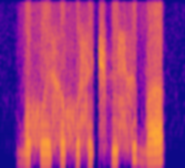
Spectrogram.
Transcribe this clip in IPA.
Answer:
b ɔ χʷ e x ɐ χʷ ə s e t͡ʃʰ y s x y b ɐ

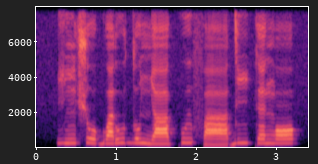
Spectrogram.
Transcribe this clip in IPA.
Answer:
ɣ ĩ˧ ʃ o˦˨ ɡʷ a˧ ɾ u˦ d o˦ ɲ aː˧ kʷ ɨ˦ f aː˨ d iː˦ k ɛ˦ ŋ ɔ˦

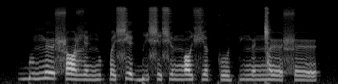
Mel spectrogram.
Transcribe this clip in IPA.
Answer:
ɡ͡b u ŋ ø ɬ ɔ ɮ e ŋ u k͡p ə ɕ e ɡ͡b i ɕ ə ɕ ø ŋ ɔ ç ə k u pʲ ə ŋ ø ŋ͡ǀ ø ɬ ø

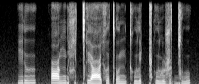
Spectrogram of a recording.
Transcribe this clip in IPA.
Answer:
i ɾ ɯ | ʕ ɯ ŋ o ɕ ɯ ǀʰ e ʕ i x ɤ tʼ o n i kʰ u l e ǁʰ u l u ʐ ɤ ɡ͡ǀ u

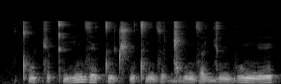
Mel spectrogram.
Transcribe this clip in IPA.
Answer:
tʼ u c ɵ kʼ i n z e t ɨ t͡ʃʼ ɨ tʼ i n z ɵ ɡ͡ǀ u n z ɐ ɟ ʉ m b u ŋ e

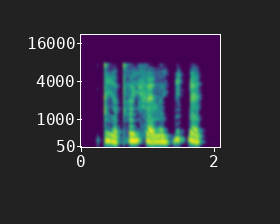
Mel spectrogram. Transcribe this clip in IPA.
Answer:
t̪ i˧˩ ə̯ t̪ʰ ə˨˦ j f ɛ̰˧˨ l ə̤˨˩ j ɓ i˦˥ t̚ ɓ ɛ˨˩ t̚

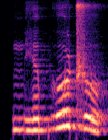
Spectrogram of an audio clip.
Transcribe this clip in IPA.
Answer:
m e̤ ə̯ bʱ o ɖ͡ʐ o

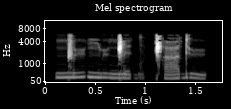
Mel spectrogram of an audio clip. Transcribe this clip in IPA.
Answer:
ŋ͡ǁ y ŋ͡m y ŋ͡ǁ e ɡ o ǁʰ a d y

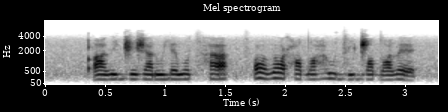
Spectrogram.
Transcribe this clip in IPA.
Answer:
qʼ a ð i d͡ʒ e ʒ a ɾ u j ɛ w o t͡sʰ a | t͡sʼ ɔ ð ɔ ħ e dˤ a ɦ u d͡z i d͡ʒ e dˤ o ð ɛ

